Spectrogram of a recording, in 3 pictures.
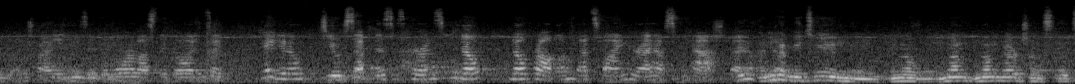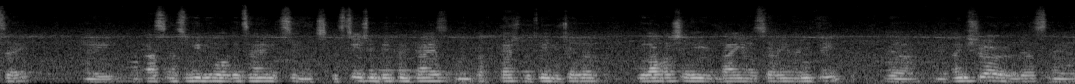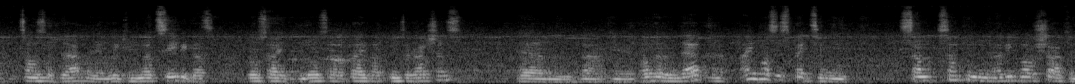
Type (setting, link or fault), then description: fault, background noise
